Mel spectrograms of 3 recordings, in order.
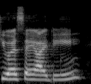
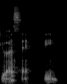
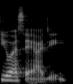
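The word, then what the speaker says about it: USAID: First off, I know it's pronounced USA ID.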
